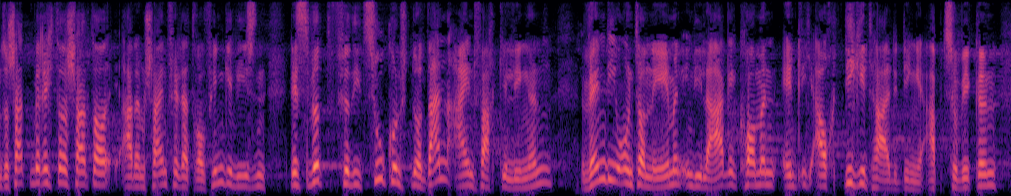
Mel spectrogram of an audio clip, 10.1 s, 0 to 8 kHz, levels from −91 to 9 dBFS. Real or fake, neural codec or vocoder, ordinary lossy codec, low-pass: real; none; none; none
